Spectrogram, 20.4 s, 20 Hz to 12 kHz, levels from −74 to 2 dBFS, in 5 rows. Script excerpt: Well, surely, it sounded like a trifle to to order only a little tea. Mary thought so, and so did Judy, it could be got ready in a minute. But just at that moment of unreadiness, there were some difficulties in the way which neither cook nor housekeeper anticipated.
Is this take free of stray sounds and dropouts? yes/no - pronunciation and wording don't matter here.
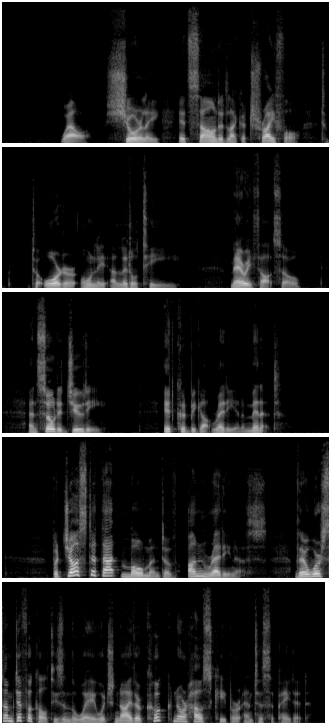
yes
